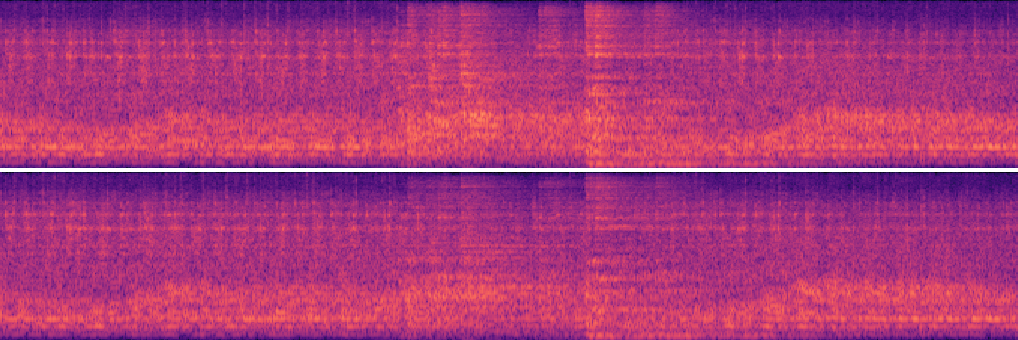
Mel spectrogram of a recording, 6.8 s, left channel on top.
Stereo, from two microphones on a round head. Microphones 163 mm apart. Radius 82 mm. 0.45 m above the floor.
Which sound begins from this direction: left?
Dishes clattering, at 2.6 s.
